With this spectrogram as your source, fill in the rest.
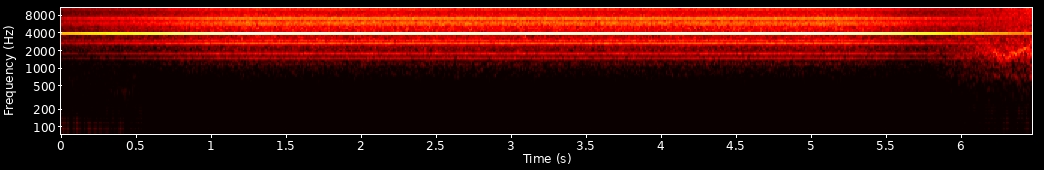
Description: Tinnitus plagues 1 in 10, with millions worldwide severely afflicted.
